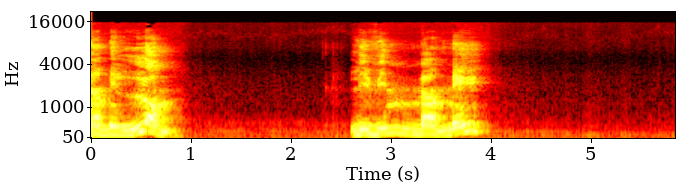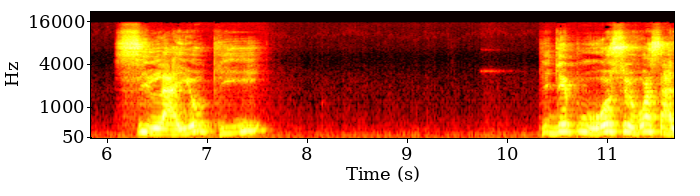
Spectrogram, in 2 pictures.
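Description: A middle-aged man speaks calmly and close to a microphone, in short phrases with pauses.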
